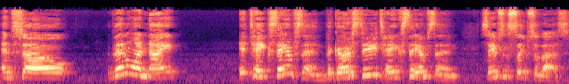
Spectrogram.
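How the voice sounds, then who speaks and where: A woman with a fairly high pitch speaks loudly and in an animated tone at a fairly slow pace, with noticeable background noise. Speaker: skincare consultant and live video host. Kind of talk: casual chat, live video storytelling. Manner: loud and boisterous.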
